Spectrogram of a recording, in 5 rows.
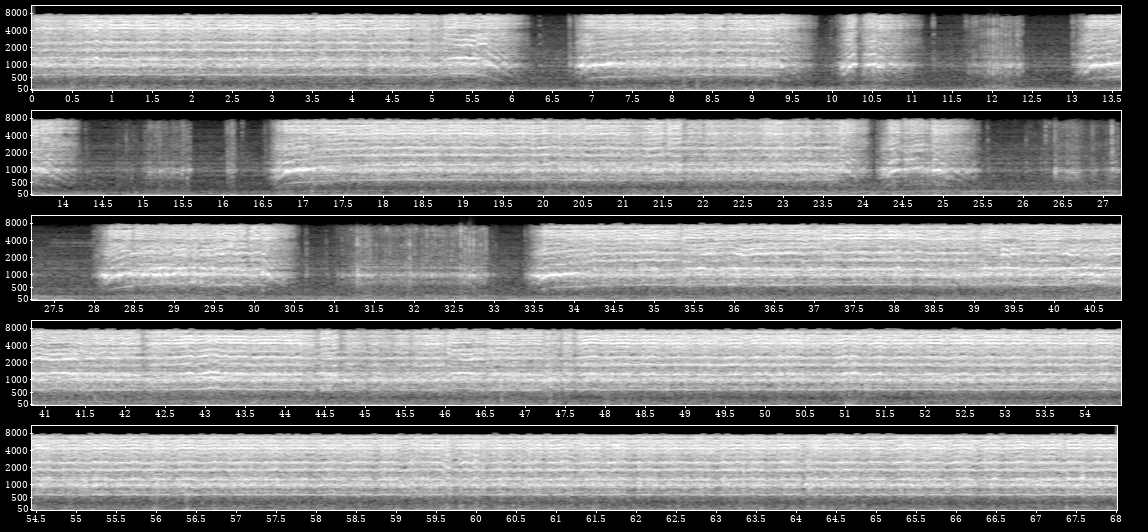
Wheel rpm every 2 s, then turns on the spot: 160, 160, 130, 80, 110, 30, 40, 10, 100, 160, 160, 140, 50, 10, 120, 40, 40, 160, 160, 160, 160, 160, 160, 160, 160, 160, 160, 160, 160, 160, 160, 160, 160, 160.
30-32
